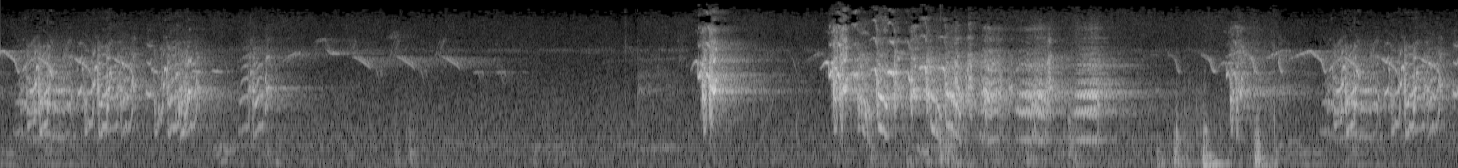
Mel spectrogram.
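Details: Olive-throated parakeets in Belize give harsh, grating screeches in quick, chattering bursts, several birds calling together, with thin descending whistles from other birds between.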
